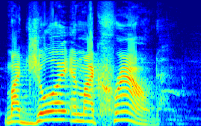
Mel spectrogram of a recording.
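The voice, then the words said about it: Proud, emphatic reading. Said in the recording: “You can hear the pride in his voice.”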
